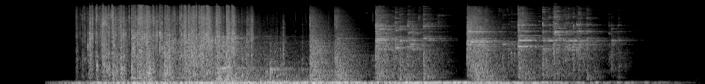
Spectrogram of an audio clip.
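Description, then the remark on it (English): A building collapses and crashes to the ground with a loud, sustained crash: deep rumbling underneath and waves of shattering, splintering debris for about six seconds before it tapers off. No voices. “One last terrifying shot of Crimson Viper stumbling as he tries to get away from the falling building before it crashes to the ground and he disappears out of sight, certainly crushed.”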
